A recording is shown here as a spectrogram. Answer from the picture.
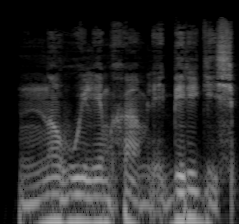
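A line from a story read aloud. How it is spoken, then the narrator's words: Words through clenched teeth. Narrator (Russian): процедил сквозь зубы Ричард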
